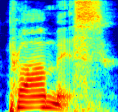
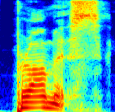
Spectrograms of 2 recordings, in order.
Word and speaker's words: promise: de inglés es promise la o se pronuncia como una a profunda promise promise y en el presente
